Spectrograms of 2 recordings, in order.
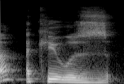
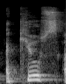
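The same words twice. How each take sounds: First: ಅಕ್ಯೂಸ್ slowed, ending in a buzzing z. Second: ಅಕ್ಯೂಸ್ with a hissed s at the end; wrong way, s sound. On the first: Teacher modelling ಅಕ್ಯೂಸ್ slowly with a z ending. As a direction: stretch ಅಕ್ಯೂಸ್ and close it with a clear z. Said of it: "ಝ ಬರ್ಬೇಕು". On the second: Teacher showing the wrong ಅಕ್ಯೂಸ್ with s. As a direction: say ಅಕ್ಯೂಸ್ ending in a plain s. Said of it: "ಅಕ್ಯೂಸ್ ಅಲ್ಲ". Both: Shown as a demonstration.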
